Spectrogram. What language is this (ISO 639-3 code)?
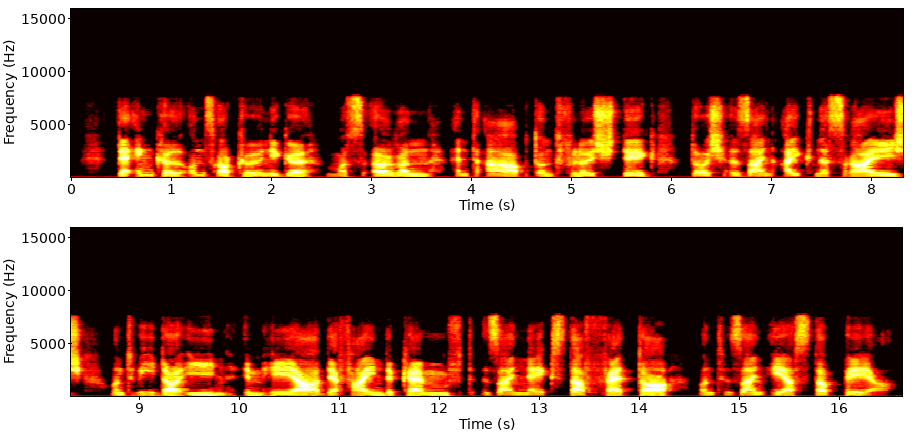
deu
